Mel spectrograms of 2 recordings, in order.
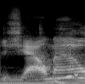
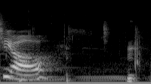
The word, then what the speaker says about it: Xiao: I was calling her, what was it? Zhao Mao? You were saying it all wrong. It's Xiao. Which apparently, what would Zhao Mao mean?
